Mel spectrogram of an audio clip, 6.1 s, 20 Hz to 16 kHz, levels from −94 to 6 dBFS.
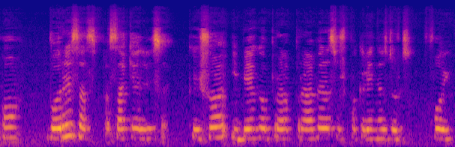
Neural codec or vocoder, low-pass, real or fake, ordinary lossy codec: autoencoder, 48 kHz, 128 numbers a frame, DAC-VAE, trained on Japanese speech; 14.4 kHz; fake; AAC, 64 kbps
